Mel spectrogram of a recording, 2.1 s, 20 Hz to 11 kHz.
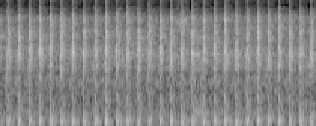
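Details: AXXO Viper 180cc scooter at idle: sharp, even puffing ticks about twelve a second over the idle, hard pulsing chuff; exhaust leak from loose exhaust bolts and joint, before retightening and gasket replacement.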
